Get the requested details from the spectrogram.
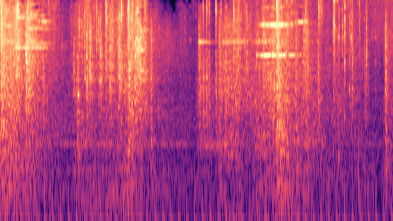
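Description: A wooden barricade is hammered into place with quick knocks.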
